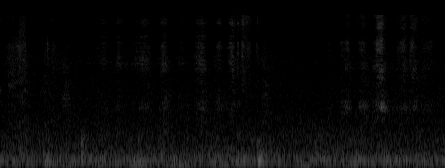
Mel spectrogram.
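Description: A purple colored pencil rubs and scratches across a flat paper coloring book page resting on a table, filling in the lettering. The quiet, continuous strokes make a soft, bright, scratchy hiss over a low background rumble.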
